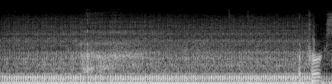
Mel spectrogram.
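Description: A motorcycle rides along a highway past stuck traffic, its engine a loud, steady close drone with a brief clatter near the end.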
